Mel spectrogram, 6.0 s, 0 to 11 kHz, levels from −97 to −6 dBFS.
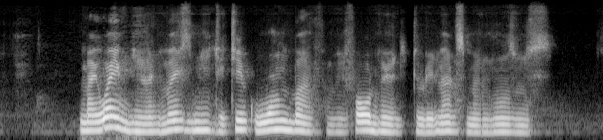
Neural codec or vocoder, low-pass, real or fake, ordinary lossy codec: autoencoder, 22.05 kHz, a latent of 192 numbers a frame, VITS, trained on one speaker; 9.9 kHz; fake; Opus, 24 kbps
